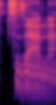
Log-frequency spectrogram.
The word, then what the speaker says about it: Tusnio: Is my pronunciation correct? Your name is Tusana?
